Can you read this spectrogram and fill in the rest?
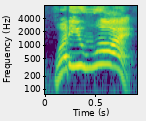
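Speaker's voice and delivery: high, far-off reply from inside; distant guard answering from far away; faint distant voice. Acted. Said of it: "like, a faint".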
